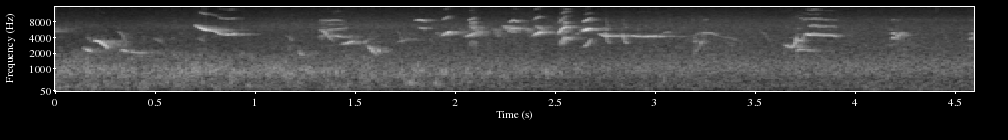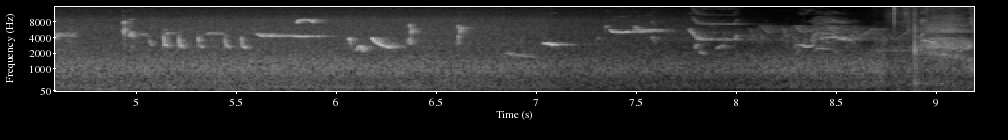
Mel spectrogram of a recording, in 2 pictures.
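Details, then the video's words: Gray Catbird singing its rambling spring song, a varied stream of squeaky whistles, chips, gurgles and short trills at high pitch built from other birds' sounds it mimics, over a steady low background hiss. "I wait for this every year. The return of the gray catbird whose song makes me smile every single time."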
